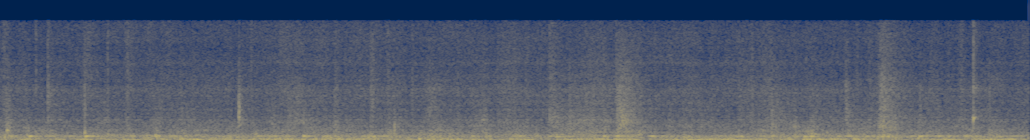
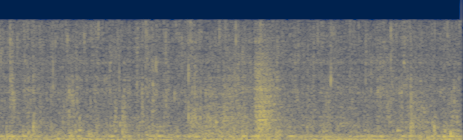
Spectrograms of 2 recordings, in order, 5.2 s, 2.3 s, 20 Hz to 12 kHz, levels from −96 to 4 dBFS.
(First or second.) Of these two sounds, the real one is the second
